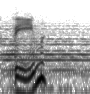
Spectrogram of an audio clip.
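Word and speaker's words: Fim: And as for distribution within Brazil, F-I-M, pronounced FEM, being, yes, you've guessed it, Portuguese for the end.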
